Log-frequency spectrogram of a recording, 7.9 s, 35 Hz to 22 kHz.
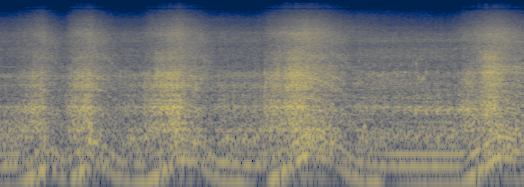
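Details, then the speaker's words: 2012 BMW X5 diesel, M57 engine, first start after EGR cooler repair and coolant refill: even diesel clatter with light turbo whistle, level gently rising and falling, no knock or rattle; no fault codes, normal idle. "does that sound normal yeah okay any codes no so we fixed it listen Turbo I hear a little turbo yeah this is the M57"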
